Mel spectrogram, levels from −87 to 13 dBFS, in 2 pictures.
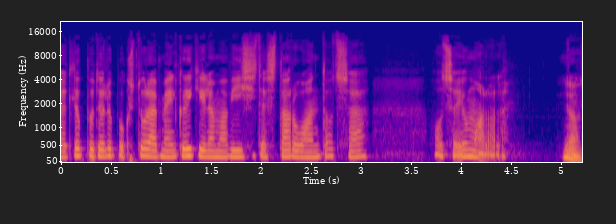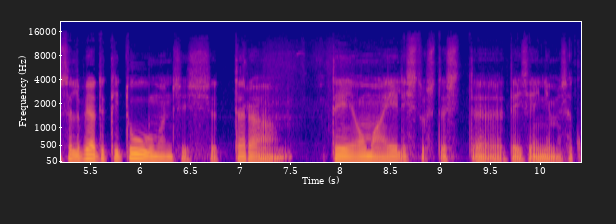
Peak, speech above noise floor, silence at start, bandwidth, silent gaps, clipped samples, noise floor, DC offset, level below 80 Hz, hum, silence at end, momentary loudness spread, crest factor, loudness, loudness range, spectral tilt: -2 dBFS; 31 dB; 0 s; 14.5 kHz; none; under 0.1%; -50 dBFS; under 0.1%; -48 dBFS; none; 0 s; 13 LU; 18 dB; -20 LUFS; 4 LU; -6.5 dB/octave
